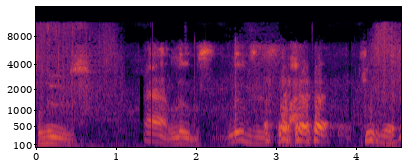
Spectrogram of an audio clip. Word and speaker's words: Luz: No, Luz. L-U-Z. Luz. Lube. Yeah, it's pronounced lose.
